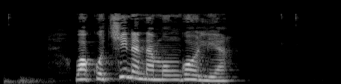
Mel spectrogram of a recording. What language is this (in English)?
Swahili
